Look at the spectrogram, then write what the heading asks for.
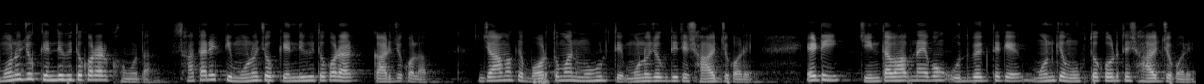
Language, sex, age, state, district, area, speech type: Bengali, male, 45-60, West Bengal, Nadia, rural, spontaneous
